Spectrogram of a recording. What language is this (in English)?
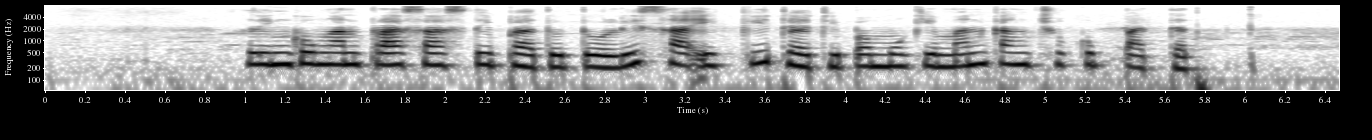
Javanese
